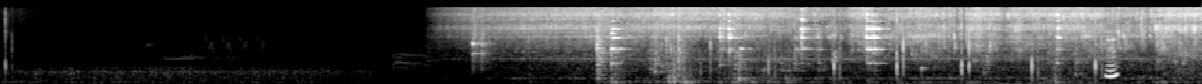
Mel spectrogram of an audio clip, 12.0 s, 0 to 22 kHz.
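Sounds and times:
bowls and chopsticks clinking and scraping while being washed after a meal: 6.0 - 11.3
voice murmuring: 11.0 - 11.2.

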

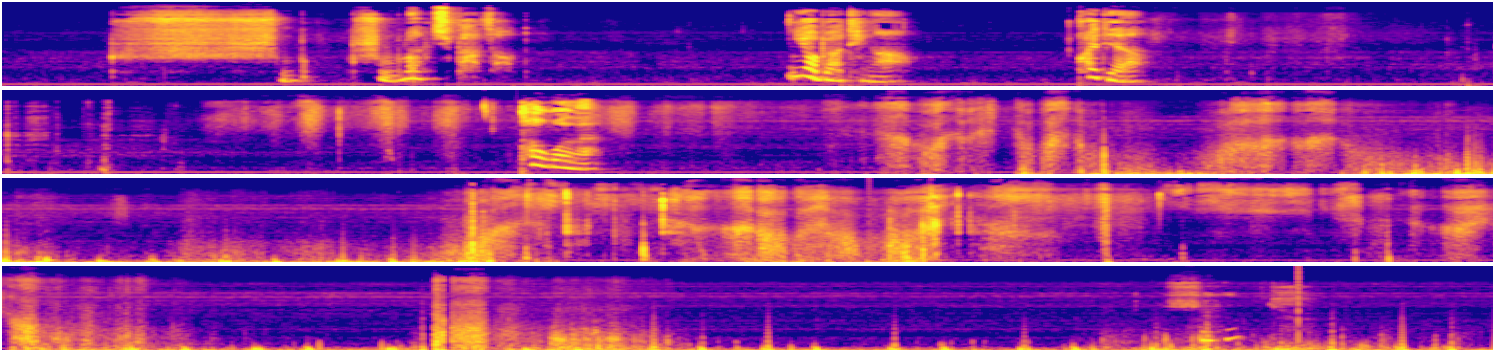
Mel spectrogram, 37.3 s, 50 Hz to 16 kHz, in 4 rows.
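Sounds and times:
speech: 1.7 - 3.3, 4.9 - 5.8, 6.7 - 7.2, 12.6 - 13.2
fast heartbeat heard with an ear pressed against a person's chest: 15.1 - 22.0, 28.0 - 37.2.

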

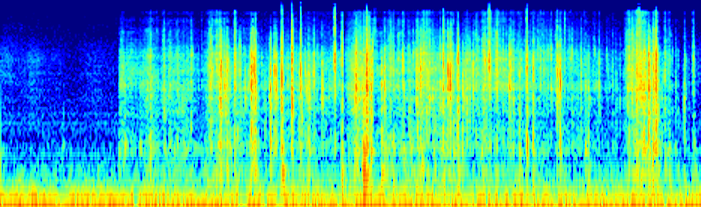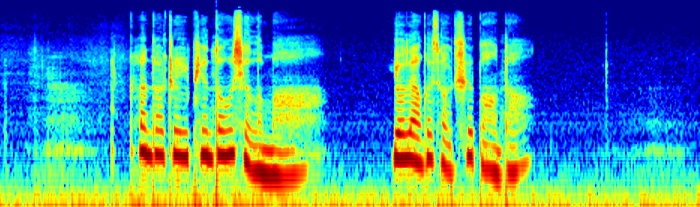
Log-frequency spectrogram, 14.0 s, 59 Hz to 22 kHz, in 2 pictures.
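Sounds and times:
sanitary pad plastic packaging bag being ripped open: 1.2 - 7.1
speech: 8.4 - 10.1, 10.9 - 12.4.

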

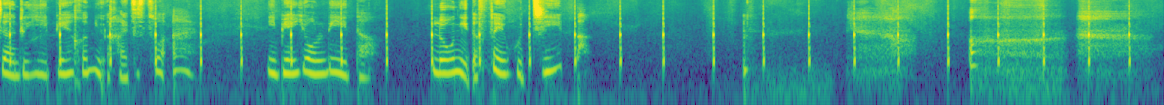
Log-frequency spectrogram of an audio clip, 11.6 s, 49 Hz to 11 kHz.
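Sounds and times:
speech: 0.0 - 2.1, 2.7 - 3.8, 4.4 - 6.0
sharp regular clicks ticking: 0.0 - 11.5
woman breathing heavily and panting: 8.6 - 11.5.

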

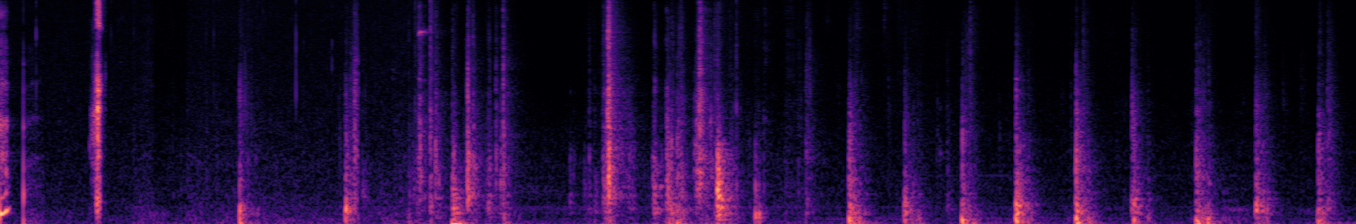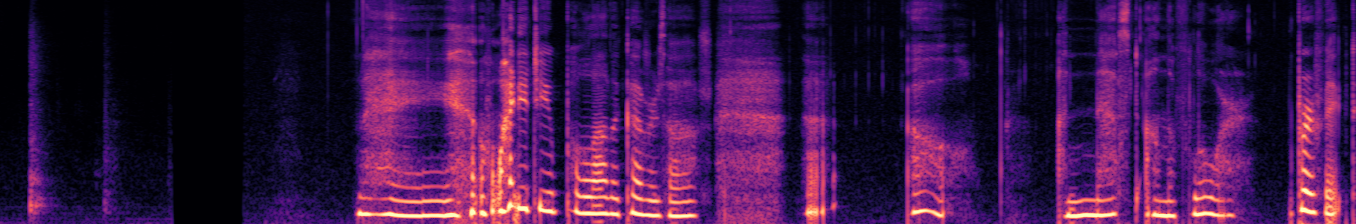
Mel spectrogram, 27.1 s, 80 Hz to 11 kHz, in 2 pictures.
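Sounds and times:
front door thudding shut: 3.5 - 8.8
speech: 17.2 - 21.0, 24.7 - 27.1.

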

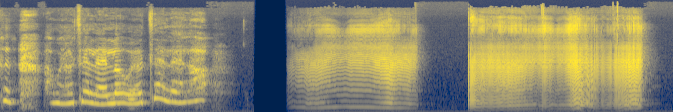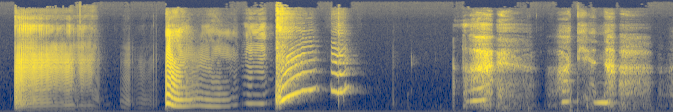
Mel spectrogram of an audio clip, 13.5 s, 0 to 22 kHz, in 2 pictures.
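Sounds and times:
speech: 0.0 - 2.2
long buzzing farts: 2.9 - 9.9.

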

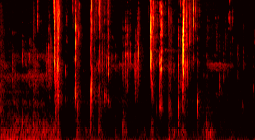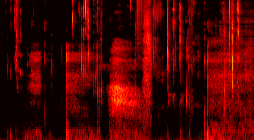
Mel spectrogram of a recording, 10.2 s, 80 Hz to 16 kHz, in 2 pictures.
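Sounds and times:
person chewing barbecue: 0.0 - 10.1.

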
